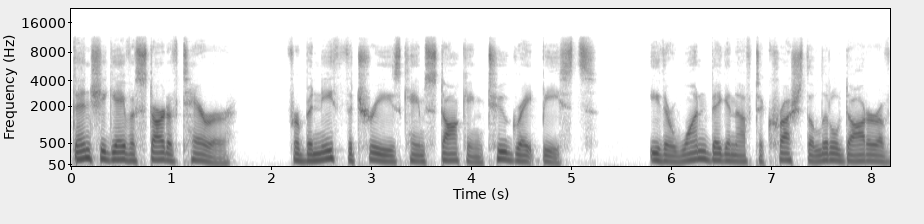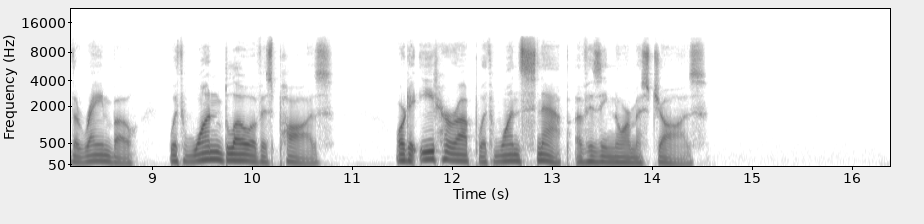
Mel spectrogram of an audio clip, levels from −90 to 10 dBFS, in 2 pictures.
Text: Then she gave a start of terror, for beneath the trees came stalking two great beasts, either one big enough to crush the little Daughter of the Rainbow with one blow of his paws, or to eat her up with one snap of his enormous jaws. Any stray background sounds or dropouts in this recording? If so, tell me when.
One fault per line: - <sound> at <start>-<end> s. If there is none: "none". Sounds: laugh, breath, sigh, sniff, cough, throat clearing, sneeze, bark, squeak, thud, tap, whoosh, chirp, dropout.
none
